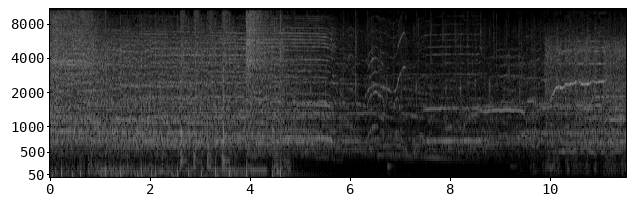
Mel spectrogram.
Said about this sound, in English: we've been making a tour vlog, and we've been getting every city to scream as loud as they can. So when I say 3, 2, 1, go, I'm gonna get you to scream, and I'll tell you if you beat the other cities or not. Are we ready, Pink Pop? 3, 2, 1, scream!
